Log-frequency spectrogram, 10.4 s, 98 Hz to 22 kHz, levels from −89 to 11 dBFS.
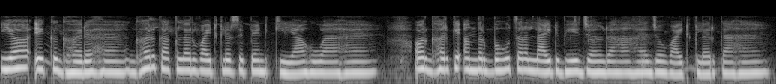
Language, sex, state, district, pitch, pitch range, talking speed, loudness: Hindi, female, Jharkhand, Palamu, 215 Hz, 210-245 Hz, 175 wpm, -14 LUFS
